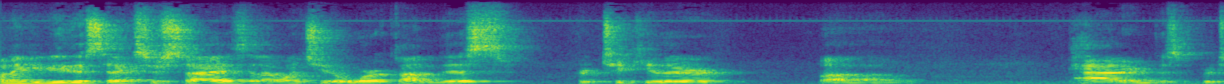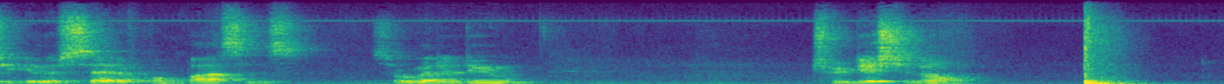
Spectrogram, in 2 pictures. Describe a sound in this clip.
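A man talks calmly to the listener, close by.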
